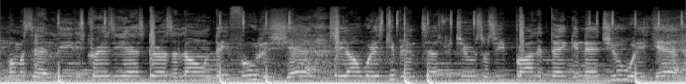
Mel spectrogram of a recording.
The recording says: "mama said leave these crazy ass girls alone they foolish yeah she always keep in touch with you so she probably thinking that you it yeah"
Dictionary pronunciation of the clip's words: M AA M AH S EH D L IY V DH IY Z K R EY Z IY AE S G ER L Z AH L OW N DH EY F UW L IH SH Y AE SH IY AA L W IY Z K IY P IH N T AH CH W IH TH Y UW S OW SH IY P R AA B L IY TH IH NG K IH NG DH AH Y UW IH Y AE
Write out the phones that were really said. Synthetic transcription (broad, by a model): M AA M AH S EH D L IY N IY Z K R EY Z IY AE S G ER L Z AH L OW N DH EY F UW L IH SH Y AE SH IY AA L W IY Z K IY P IH N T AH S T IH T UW S OW SH IY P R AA L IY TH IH NG K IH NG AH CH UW IH Y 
